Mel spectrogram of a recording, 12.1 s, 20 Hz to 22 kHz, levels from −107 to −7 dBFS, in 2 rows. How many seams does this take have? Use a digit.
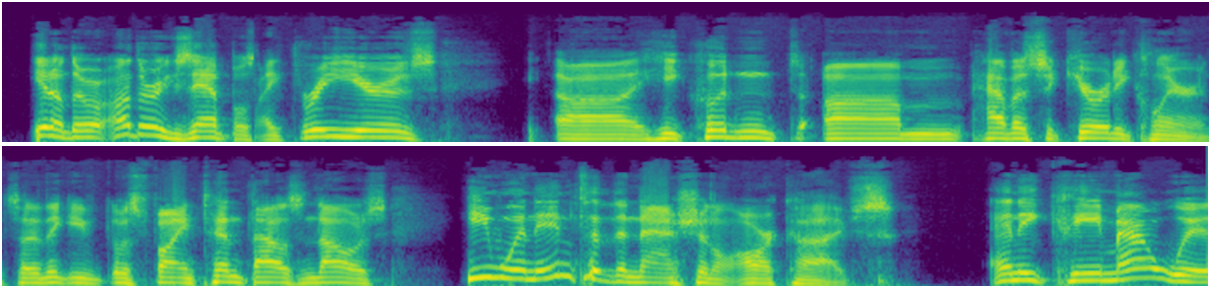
1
